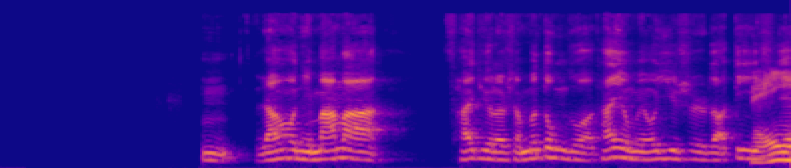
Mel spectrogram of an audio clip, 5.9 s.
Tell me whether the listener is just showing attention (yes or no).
no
